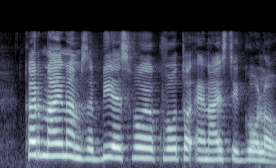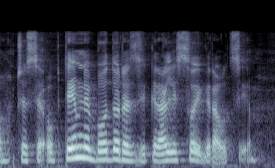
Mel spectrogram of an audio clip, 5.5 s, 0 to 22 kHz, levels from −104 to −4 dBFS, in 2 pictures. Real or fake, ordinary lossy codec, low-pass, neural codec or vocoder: real; none; 9.9 kHz; none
